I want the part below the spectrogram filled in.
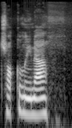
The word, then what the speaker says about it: Txakolina: It is spelled T-X-A-K-O-L-I-N-A. But you pronounce it Chocolina or Chocoli if it just has the I at the end.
